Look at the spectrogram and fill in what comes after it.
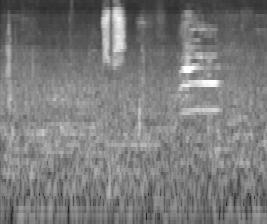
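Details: Tuxedo kitten crying out insistently, as if the world were ending: one short, bright meow near the end that rises and then falls, preceded by soft rustling and handling noises.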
